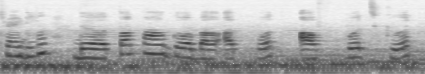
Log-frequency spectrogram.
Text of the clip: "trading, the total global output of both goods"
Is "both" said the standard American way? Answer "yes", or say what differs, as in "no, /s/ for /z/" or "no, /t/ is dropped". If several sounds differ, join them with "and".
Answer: no, /t/ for /θ/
